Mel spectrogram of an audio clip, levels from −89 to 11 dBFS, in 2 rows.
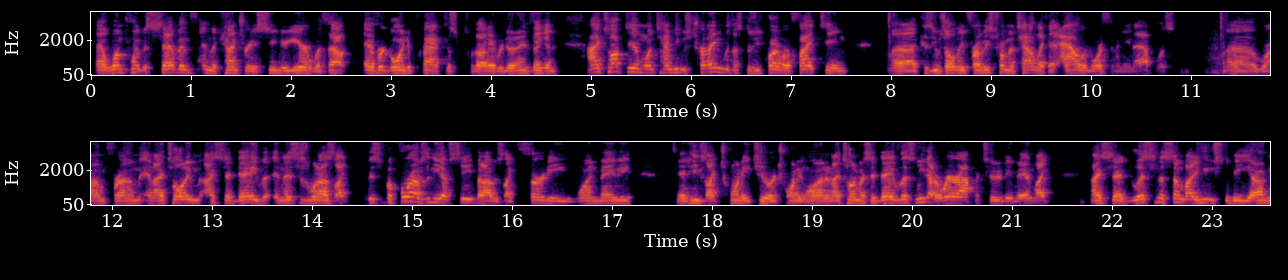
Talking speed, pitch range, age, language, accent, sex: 305 wpm, 125-155 Hz, 40-59, English, American, male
